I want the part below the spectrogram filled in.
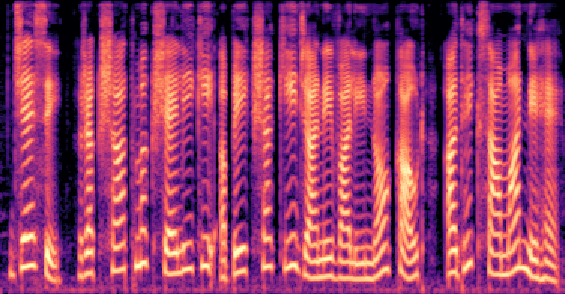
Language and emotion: Hindi, neutral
